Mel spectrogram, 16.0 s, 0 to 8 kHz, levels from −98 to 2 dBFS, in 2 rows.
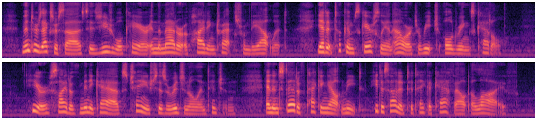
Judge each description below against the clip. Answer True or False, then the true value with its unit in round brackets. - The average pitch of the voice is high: True (195 Hz)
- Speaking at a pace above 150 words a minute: True (180 wpm)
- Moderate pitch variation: True (4.4 semitones)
